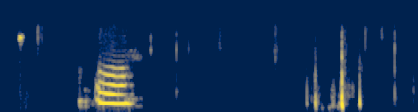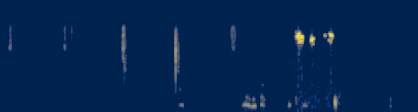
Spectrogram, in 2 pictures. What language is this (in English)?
Santali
